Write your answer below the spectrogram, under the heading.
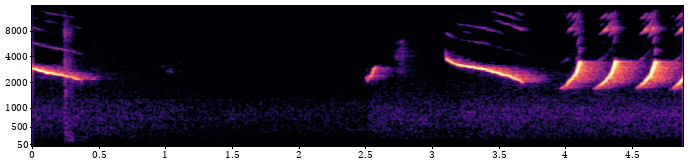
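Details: Red cardinal singing in spring to attract a partner: a falling whistle, silence, a short note and another long downslurred whistle, then a quick series of loud rising whistles.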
